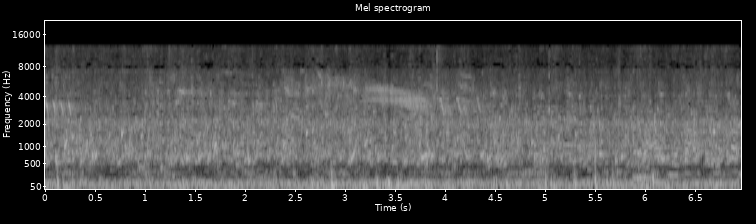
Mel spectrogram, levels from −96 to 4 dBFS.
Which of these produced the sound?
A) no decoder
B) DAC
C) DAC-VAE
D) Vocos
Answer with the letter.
A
